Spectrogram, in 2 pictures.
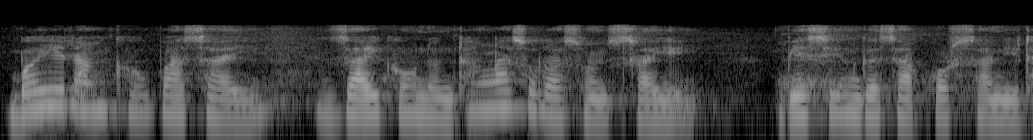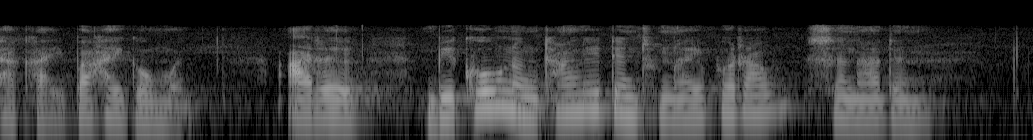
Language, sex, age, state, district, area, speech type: Bodo, female, 30-45, Assam, Kokrajhar, rural, read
